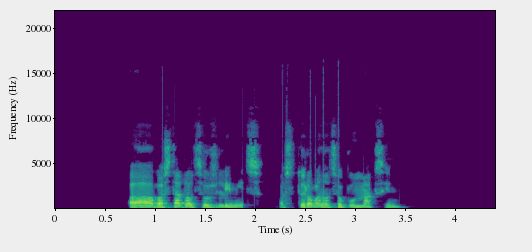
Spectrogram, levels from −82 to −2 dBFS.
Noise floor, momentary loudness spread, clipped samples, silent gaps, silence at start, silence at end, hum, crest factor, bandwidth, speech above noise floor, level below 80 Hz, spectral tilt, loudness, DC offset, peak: under -90 dBFS; 11 LU; under 0.1%; none; 0.75 s; 0.95 s; none; 20 dB; 15 kHz; over 70 dB; -52 dBFS; -5.5 dB/octave; -20 LUFS; under 0.1%; -2 dBFS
